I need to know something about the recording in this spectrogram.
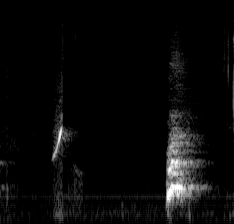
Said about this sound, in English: There's my dog. He's he's fired up about it.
